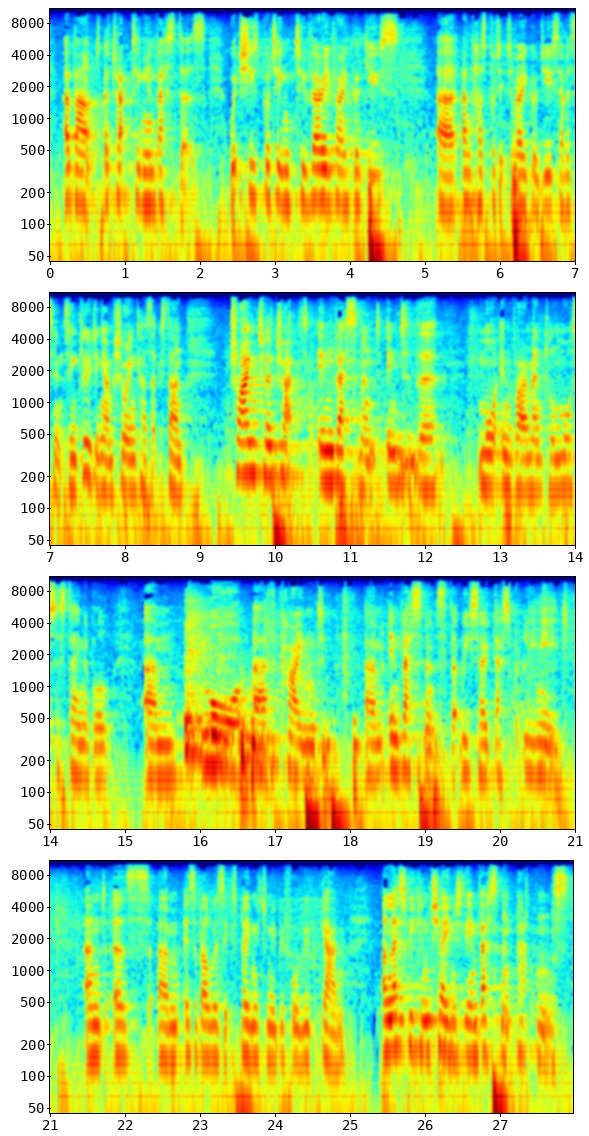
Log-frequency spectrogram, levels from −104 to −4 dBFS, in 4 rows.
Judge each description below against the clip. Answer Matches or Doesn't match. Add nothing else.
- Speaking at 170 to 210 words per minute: Doesn't match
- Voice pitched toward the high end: Doesn't match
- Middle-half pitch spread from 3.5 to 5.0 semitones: Doesn't match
